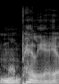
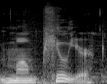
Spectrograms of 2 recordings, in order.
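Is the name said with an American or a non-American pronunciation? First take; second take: non-American; American. First: The name is said a non-American way. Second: The name is said the American way. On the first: The speaker calls it wrong. "I confess I've been pronouncing it Montpellier up to now" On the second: The speaker calls it right. "to give it its correct American pronunciation"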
